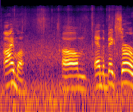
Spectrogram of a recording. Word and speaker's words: AIMA: I think AIA IMA I say it wrong all the time it's IMA um and the Big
